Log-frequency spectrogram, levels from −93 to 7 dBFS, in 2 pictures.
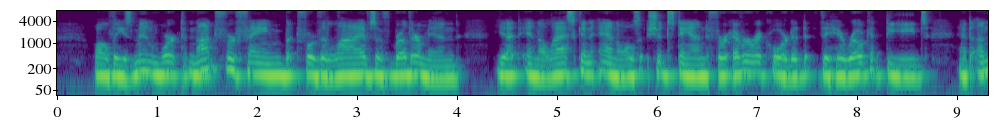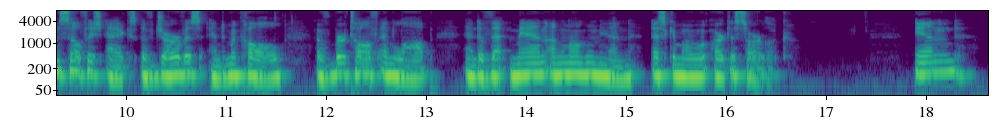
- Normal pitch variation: No, narrow, 1.6 semitones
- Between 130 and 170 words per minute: Yes, average, 145 wpm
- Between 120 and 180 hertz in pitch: Yes, low, 135 Hz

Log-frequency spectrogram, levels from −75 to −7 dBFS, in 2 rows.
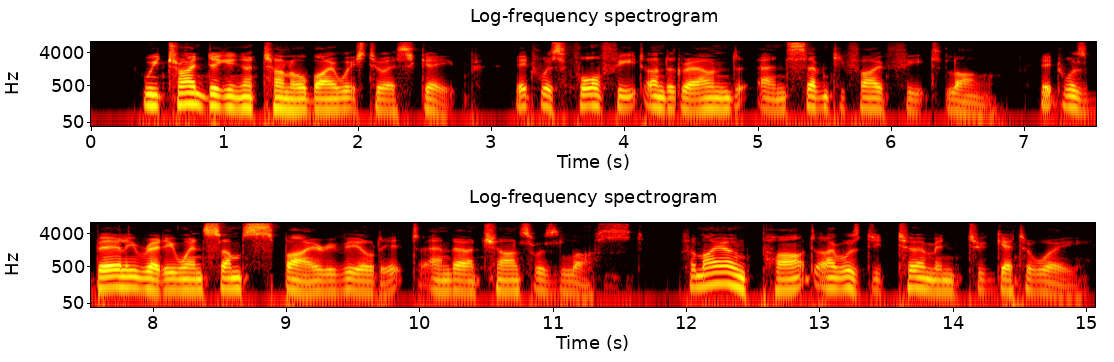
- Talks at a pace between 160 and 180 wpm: Yes, average, 175 wpm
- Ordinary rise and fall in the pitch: Yes, average, 3.2 semitones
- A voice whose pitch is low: Yes, low, 115 Hz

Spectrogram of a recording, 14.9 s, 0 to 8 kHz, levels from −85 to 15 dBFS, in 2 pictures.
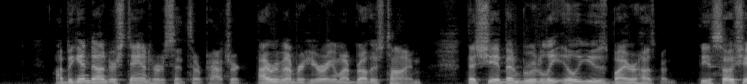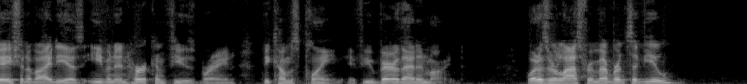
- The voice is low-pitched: Yes, low, 125 Hz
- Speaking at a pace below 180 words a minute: No, average, 200 wpm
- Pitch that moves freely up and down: Yes, wide, 5.7 semitones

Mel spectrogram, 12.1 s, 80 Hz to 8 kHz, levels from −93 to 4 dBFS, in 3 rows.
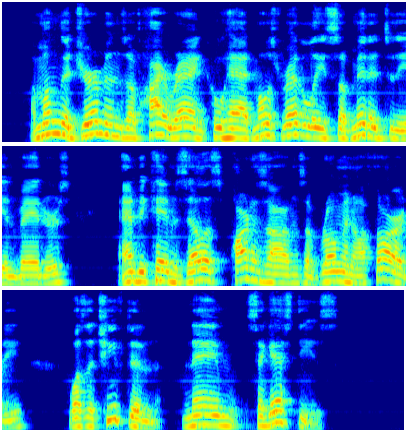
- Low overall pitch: No, medium, 150 Hz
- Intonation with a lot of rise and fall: No, average, 4.2 semitones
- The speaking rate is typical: No, slow, 130 wpm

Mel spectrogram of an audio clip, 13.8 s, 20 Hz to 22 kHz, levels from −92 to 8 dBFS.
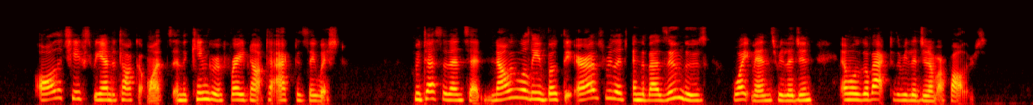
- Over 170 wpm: Yes, average, 200 wpm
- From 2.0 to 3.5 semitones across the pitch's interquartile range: Yes, average, 2.9 semitones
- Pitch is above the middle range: Yes, high, 225 Hz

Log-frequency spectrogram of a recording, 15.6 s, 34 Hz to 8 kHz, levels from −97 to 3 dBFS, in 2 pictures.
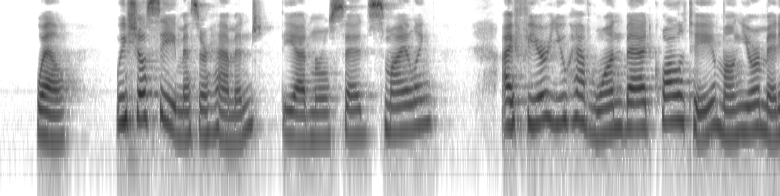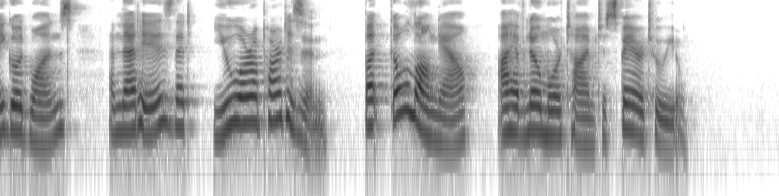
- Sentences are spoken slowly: No, average, 165 wpm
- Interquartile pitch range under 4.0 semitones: No, average, 5.2 semitones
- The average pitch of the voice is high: Yes, high, 210 Hz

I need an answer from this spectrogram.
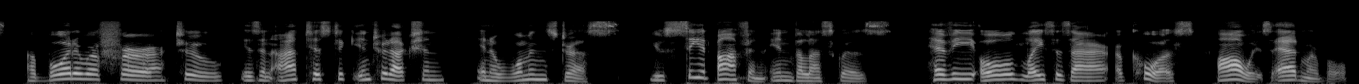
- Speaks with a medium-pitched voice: No, high, 200 Hz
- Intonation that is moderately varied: Yes, average, 4.5 semitones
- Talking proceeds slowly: Yes, slow, 120 wpm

